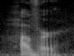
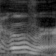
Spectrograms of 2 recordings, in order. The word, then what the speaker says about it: Hover: be very clear that h o is pronounced hover it's not Hoover it's not a vacuum cleaner we're talking about the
